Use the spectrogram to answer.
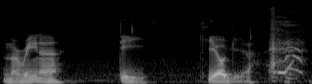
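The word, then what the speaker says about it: Marina di Chioggia: the pronunciation there but I think it's Italian so you get that k sound at the start and this probably the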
